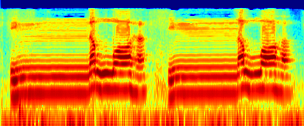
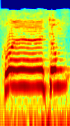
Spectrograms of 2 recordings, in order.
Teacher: زمن النون المشددة أكثر من زمن الإخفاء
